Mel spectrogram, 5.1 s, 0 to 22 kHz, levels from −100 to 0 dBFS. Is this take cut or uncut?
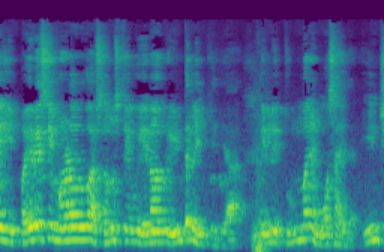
cut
